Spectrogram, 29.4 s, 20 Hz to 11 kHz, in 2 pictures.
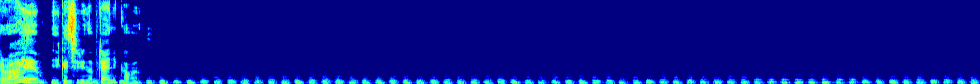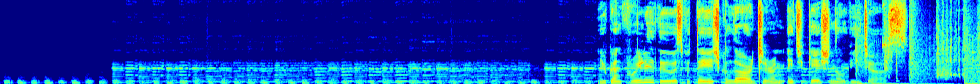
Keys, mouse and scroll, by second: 0.5 click, 0.8 right click, 1.9 click, 2.6-5.6 typing, 6.1 click, 7.6 click, 9.0 click, 9.7 click, 10.9 click, 11.1 click, 11.7 click, 11.9 click, 12.5 click, 12.8 click, 13.3 click, 14.7 ctrl+c, 14.9 ctrl+d, 15.3 click, 16.0-17.4 typing, 17.4 ctrl+c, 17.6 ctrl+d, 18.2 click, 18.5 click, 19.1-20.1 typing, 20.3 ctrl+c, 20.6 ctrl+d, 21.3 click, 21.7-27.6 typing, 24.5 click, 25.4 click, 27.1 middle click, 27.7 click.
